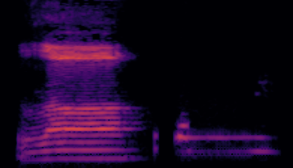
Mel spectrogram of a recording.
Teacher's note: ল মোটা আওয়াজে এক আলিফ টেনে পড়তে হবে।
